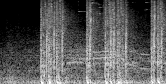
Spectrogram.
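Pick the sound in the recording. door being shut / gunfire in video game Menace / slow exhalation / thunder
gunfire in video game Menace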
